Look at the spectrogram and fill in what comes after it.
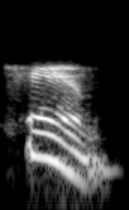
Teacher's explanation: the second sound is a nasal sound it influences the vowel that occurs before it and makes it nasalized so can becomes can and the vowel is still a vowel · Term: nasalization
